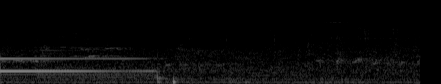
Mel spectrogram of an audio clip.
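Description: The last held note of a live band's song ringing out and fading, cut off about one and a half seconds in, followed by faint background noise.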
